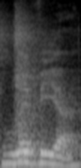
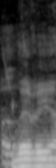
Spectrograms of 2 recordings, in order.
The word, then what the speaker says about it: Livia: It's Livia, not Olivia?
